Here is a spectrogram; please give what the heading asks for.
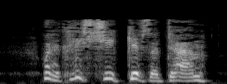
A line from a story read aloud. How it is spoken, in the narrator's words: snapped Bomber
